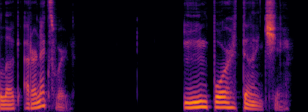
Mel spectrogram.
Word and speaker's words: importante: Importante. Importante. Importante. Importante, important. So the last syllable is pronounced chi.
